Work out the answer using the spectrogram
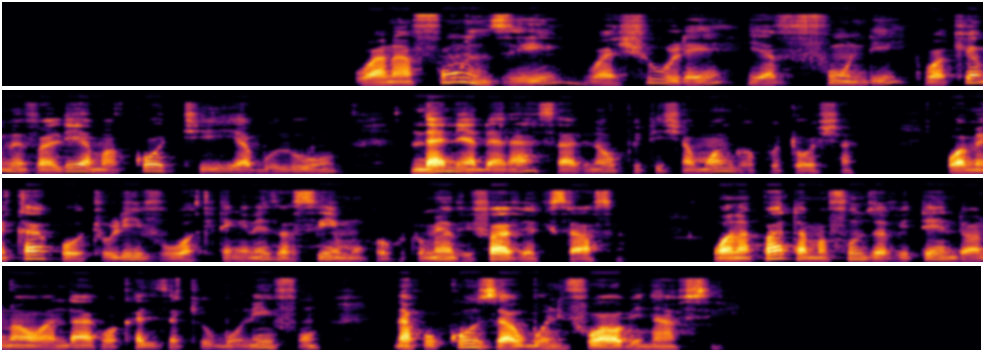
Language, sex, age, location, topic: Swahili, male, 25-35, Dar es Salaam, education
